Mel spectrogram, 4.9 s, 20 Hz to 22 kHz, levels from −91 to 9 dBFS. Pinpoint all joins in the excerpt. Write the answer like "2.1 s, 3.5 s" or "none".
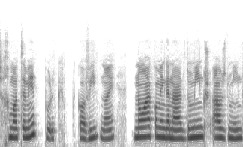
2.5 s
